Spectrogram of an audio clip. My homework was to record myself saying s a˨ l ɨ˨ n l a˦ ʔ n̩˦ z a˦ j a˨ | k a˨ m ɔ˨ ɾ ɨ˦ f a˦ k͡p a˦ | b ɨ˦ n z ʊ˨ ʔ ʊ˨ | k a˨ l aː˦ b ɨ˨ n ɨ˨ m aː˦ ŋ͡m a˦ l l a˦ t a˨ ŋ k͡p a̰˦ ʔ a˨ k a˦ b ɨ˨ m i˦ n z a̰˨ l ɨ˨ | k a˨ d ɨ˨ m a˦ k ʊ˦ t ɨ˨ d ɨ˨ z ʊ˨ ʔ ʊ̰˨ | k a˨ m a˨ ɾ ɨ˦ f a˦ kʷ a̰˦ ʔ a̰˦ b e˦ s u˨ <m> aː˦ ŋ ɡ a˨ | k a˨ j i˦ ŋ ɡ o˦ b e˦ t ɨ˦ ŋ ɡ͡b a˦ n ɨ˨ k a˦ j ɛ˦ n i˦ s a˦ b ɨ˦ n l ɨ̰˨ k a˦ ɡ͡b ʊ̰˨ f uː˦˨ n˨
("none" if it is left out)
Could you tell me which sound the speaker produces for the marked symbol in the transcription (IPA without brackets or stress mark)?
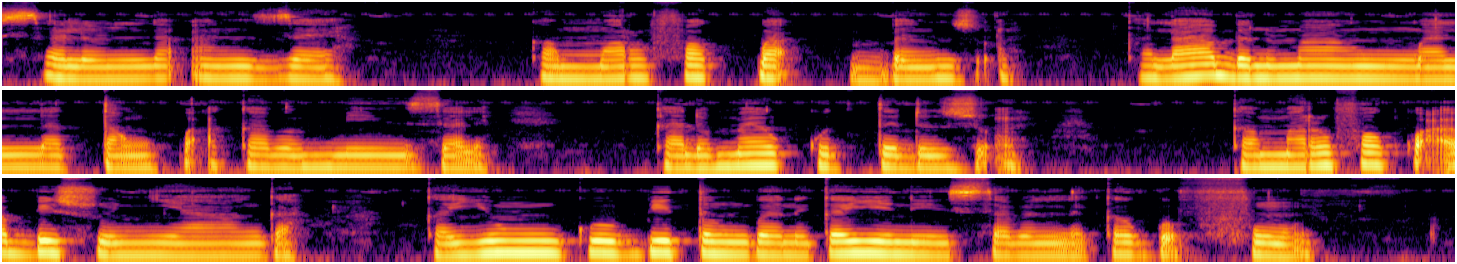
ɲ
